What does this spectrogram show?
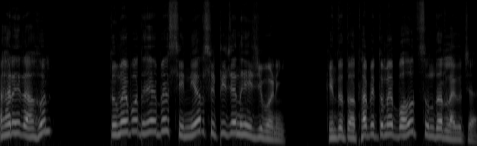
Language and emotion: Odia, happy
